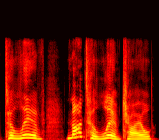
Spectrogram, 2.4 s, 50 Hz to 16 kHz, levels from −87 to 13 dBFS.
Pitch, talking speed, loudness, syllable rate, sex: 275 Hz, 125 wpm, -17 LUFS, 3.1 syllables/s, female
